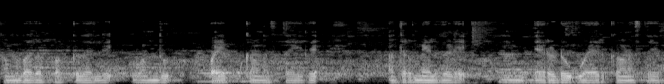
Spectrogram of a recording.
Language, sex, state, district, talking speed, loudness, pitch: Kannada, male, Karnataka, Bidar, 90 wpm, -20 LUFS, 95 Hz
